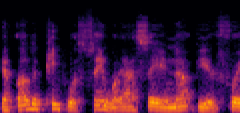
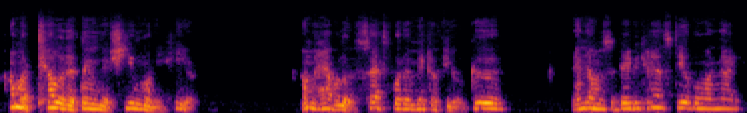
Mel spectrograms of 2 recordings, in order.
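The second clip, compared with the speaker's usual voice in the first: higher-pitched mock sweet-talker; scheming freeloader; 6 semitones higher, faster than usual. Homeless man planning to charm a working woman, lightly acted scheming. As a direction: lightly act a man plotting his way in.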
